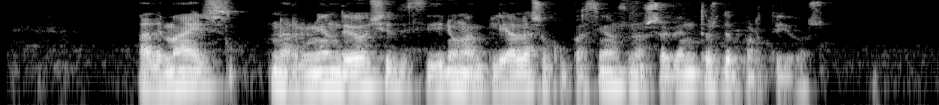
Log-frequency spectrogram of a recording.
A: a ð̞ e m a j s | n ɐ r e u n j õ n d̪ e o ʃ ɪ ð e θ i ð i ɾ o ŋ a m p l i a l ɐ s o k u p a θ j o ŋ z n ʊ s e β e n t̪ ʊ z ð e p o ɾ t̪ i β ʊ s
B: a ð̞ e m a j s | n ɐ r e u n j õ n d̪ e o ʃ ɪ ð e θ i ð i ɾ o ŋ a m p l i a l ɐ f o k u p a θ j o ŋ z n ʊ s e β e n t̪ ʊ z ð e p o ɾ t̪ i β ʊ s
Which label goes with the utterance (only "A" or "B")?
A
